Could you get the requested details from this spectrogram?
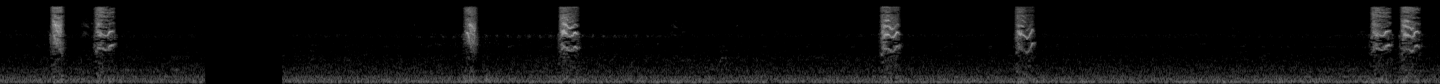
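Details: Female Double-collared seedeater piping meant to make the male sing: about ten brief, piercing high chips, often in close pairs, spread over the recording with a short silent break early on and a faint steady background tone.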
